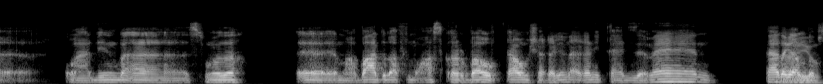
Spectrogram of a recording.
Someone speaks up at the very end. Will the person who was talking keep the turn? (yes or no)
no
